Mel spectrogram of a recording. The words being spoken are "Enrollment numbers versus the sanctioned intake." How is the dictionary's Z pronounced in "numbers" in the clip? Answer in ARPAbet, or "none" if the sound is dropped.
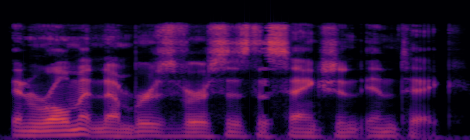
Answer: Z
